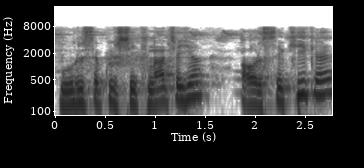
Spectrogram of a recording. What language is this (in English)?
Maithili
